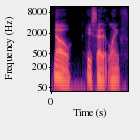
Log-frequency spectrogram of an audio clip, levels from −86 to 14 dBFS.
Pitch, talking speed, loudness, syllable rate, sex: 95 Hz, 195 wpm, -20 LUFS, 4.2 syllables/s, male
